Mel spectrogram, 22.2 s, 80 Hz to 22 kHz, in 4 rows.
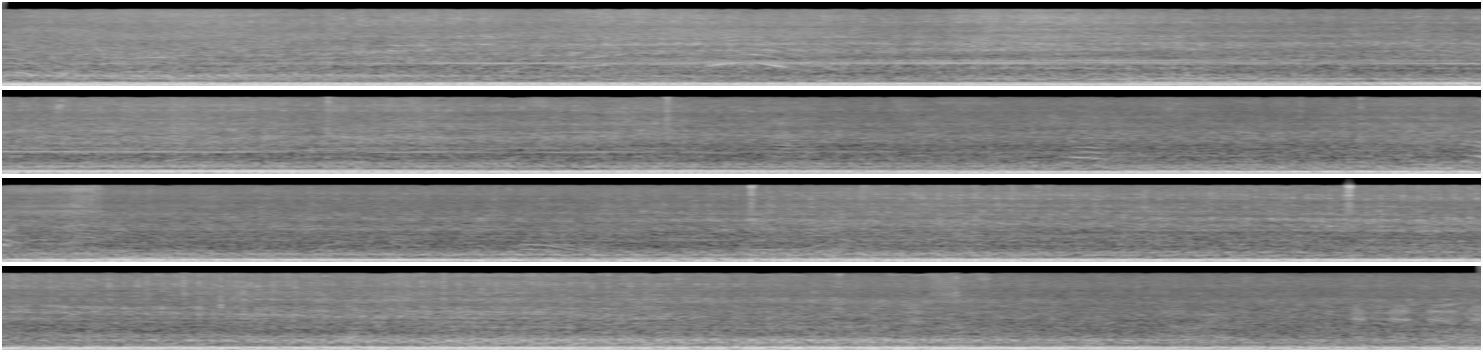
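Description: Lamborghini Huracán V10 engine running at low revs, a loud steady low drone whose pitch steps up and down a few times as the car creeps along.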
